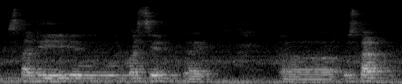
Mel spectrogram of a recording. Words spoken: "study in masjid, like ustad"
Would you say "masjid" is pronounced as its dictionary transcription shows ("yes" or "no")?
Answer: no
